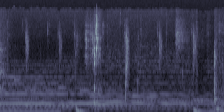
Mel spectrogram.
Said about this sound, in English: Let me take a sip.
